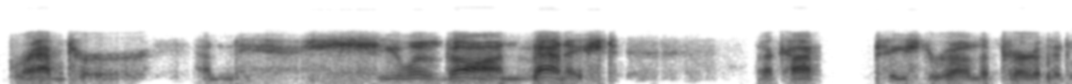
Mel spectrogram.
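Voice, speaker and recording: A man reading a story aloud as dramatic scripted narration, theatrical in delivery, swelling loud and sinking to hushed tones. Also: mid-range voice. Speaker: host reading his own novelette. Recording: narrow-band phone line, internet radio.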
